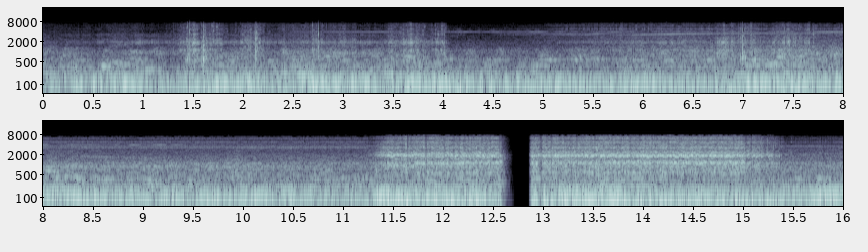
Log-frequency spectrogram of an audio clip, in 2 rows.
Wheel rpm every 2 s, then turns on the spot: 20, 20, 10, 10, 0, 90, 160, 130.
0-8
